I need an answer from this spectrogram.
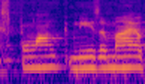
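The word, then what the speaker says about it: splanknesomai (σπλαγχνίζομαι): It's like if you get something kind of stuck in your throat and you're like, splanknesomai, okay? That's how you say it.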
